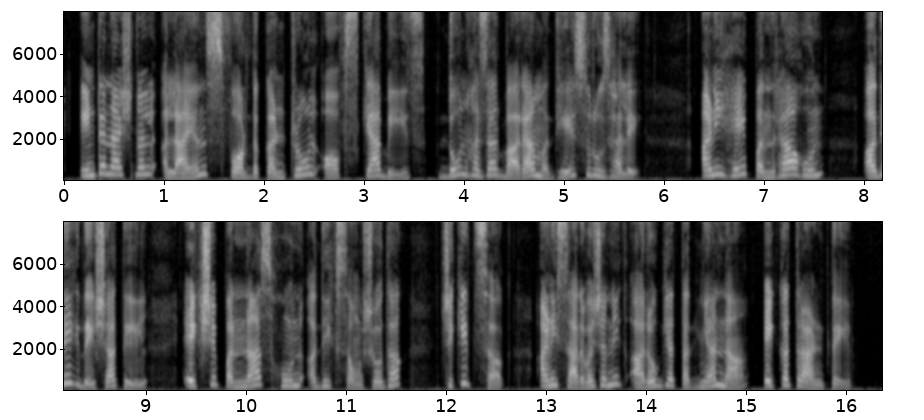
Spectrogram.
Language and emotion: Marathi, neutral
